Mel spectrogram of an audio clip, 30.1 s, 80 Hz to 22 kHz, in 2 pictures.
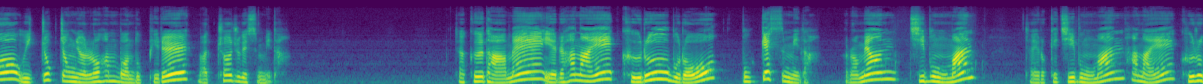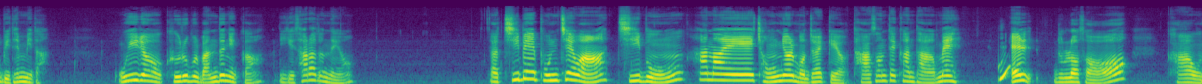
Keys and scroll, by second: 27.5 l, 28.3 l.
